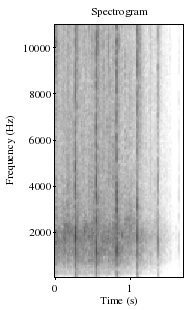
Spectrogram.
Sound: audience applauds

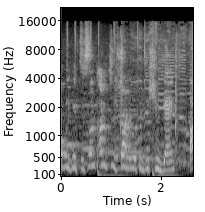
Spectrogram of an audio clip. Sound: laughs

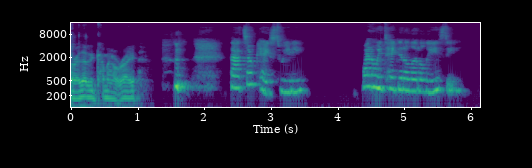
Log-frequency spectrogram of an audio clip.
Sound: giggles

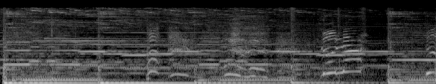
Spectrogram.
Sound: Ester gasps

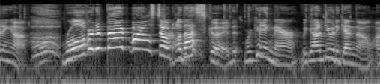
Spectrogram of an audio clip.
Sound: gasps

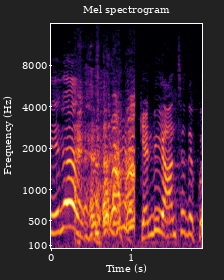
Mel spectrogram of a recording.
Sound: laughter

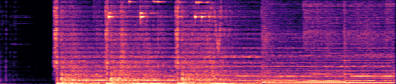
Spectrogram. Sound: gun firing; dramatic music

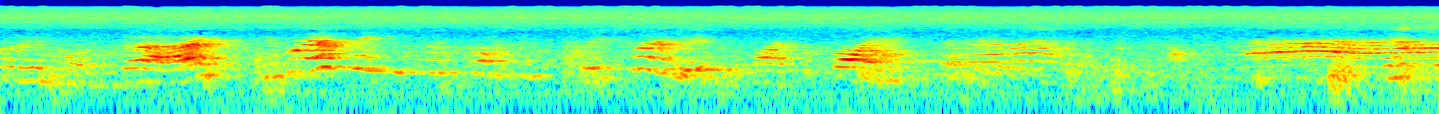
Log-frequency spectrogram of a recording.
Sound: laughs

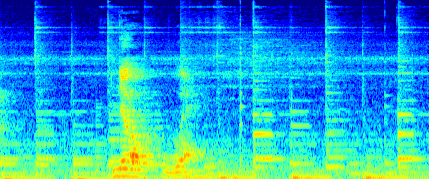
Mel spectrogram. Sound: voiceover

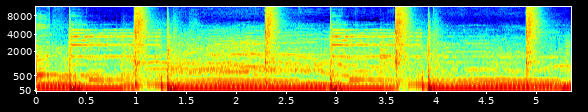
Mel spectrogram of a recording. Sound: audience cheers

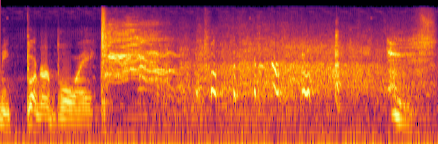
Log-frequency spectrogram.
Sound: laughing

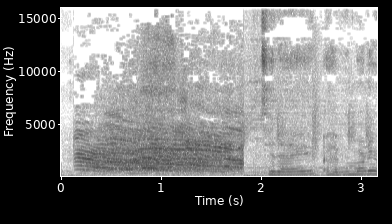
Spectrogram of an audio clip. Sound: crowd chattering

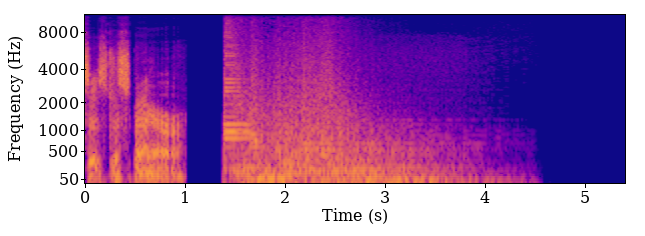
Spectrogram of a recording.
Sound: 6-Eyed Devil Windows XP Shutdown Sound

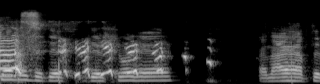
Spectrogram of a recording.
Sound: laughs

